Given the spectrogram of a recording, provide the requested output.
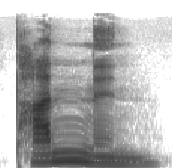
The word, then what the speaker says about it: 받는: And 받는, which means receiving, is pronounced as 받는.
